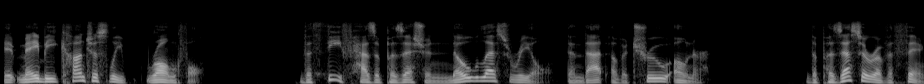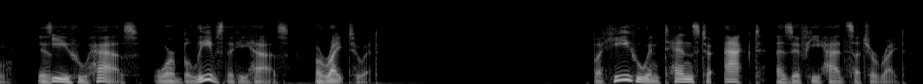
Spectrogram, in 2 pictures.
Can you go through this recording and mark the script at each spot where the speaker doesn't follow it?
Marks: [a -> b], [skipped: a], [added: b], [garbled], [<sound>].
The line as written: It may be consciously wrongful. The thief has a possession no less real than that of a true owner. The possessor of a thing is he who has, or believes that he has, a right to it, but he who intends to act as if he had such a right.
It may be consciously wrongful. The thief has a possession no less real than that of a true owner. The possessor of a thing is he who has, or believes that he has, a right to it, but he who intends to act as if he had such a right.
